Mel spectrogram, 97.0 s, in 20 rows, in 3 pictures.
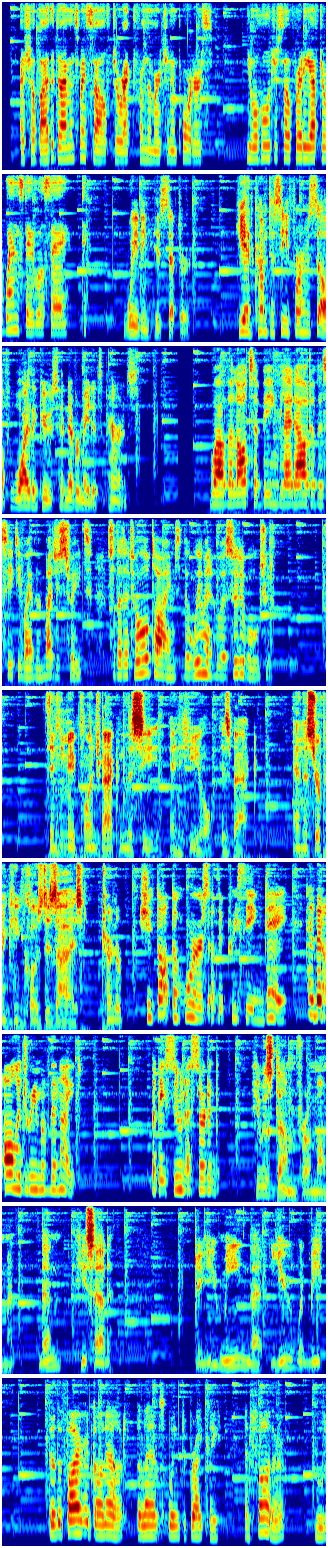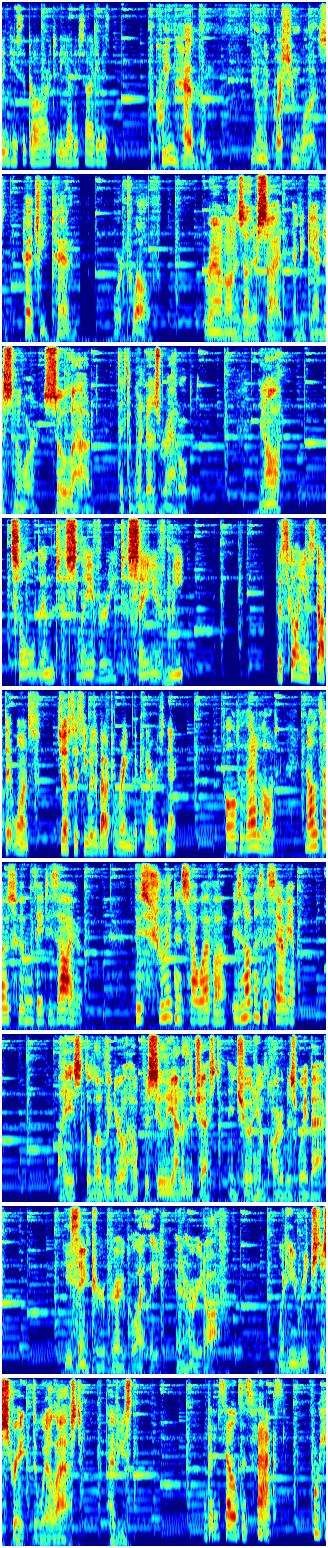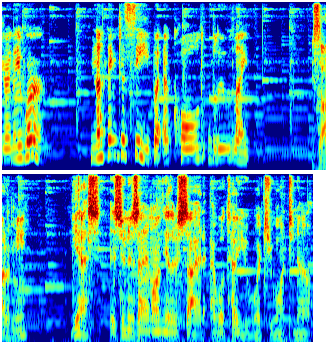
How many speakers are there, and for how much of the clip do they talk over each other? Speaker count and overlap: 8, no overlap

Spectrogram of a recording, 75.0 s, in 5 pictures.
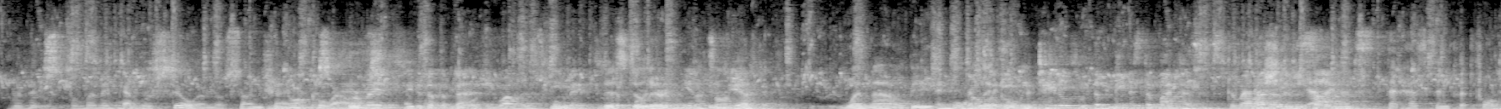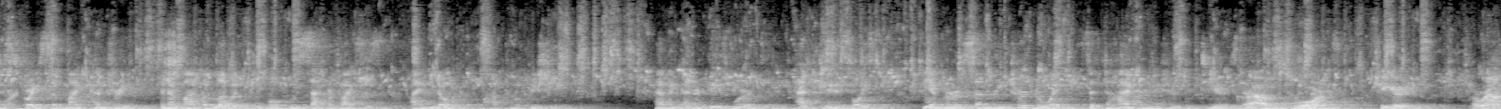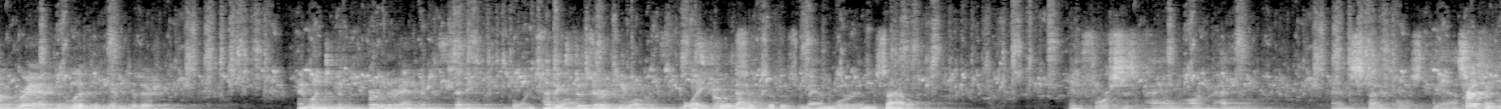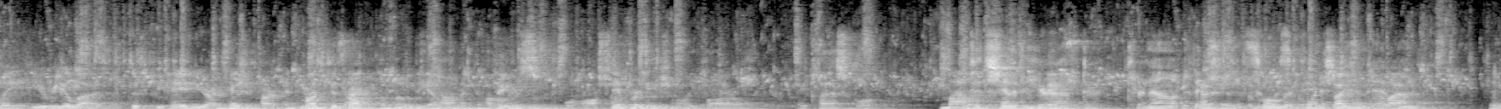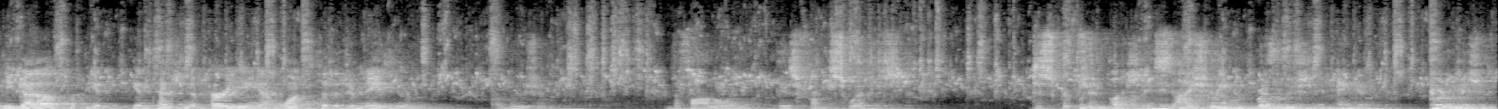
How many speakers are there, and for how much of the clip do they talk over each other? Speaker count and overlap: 6, about 33%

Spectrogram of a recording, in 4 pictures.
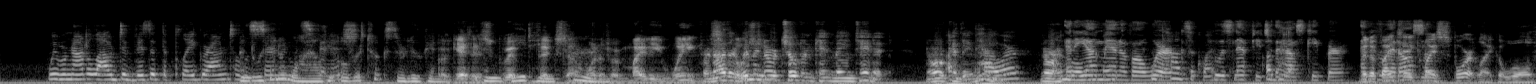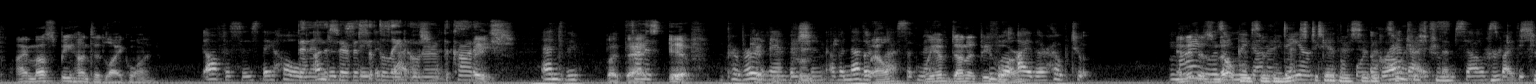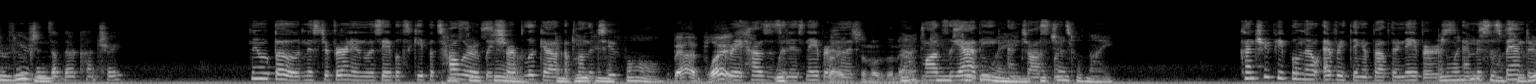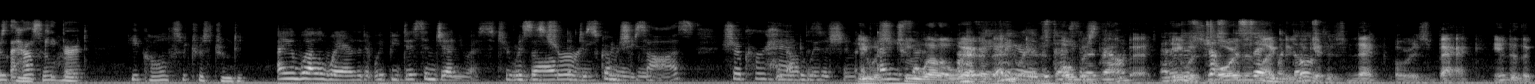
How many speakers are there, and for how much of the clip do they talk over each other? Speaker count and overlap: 7, about 57%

